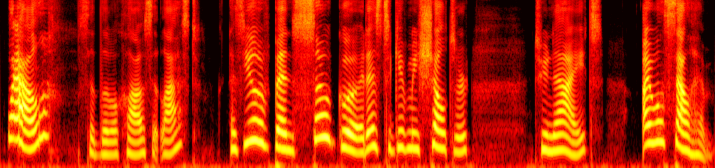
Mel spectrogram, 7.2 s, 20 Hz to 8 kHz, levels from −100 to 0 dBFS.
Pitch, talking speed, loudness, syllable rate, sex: 270 Hz, 195 wpm, -21 LUFS, 4.7 syllables/s, female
